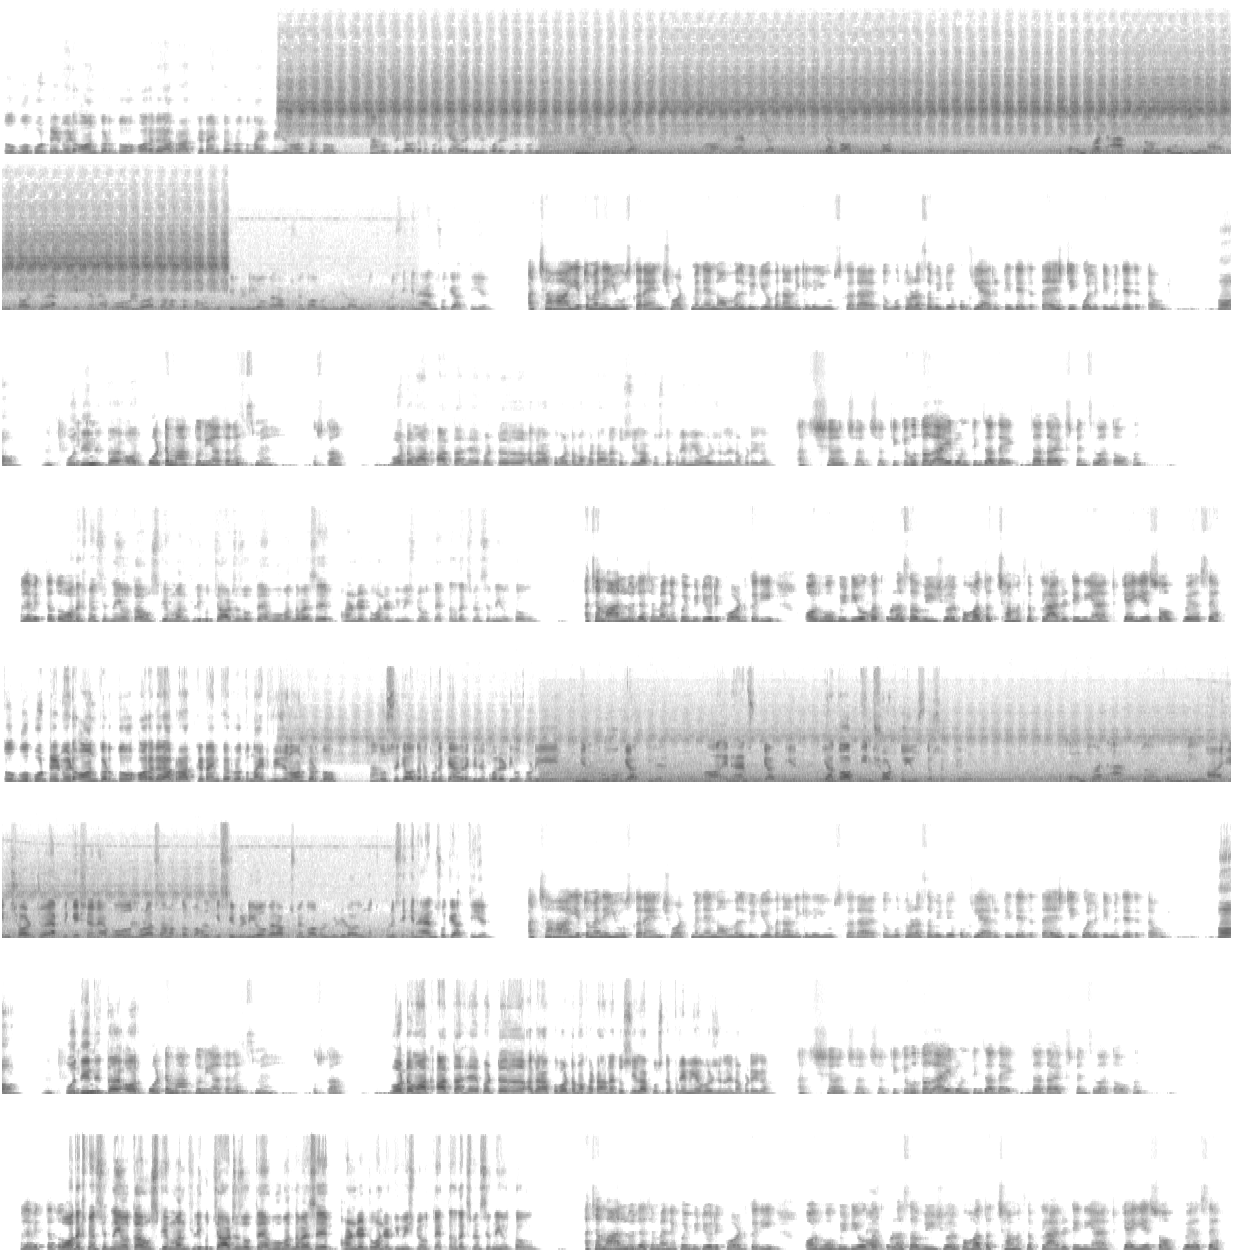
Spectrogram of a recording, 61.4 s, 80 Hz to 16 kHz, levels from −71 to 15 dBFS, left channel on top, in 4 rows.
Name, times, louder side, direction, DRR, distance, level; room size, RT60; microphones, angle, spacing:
voice 1, 0.0-4.2 4.7-8.4 8.8-12.2 15.1-21.5 30.6-31.0 31.5-32.5 35.6-40.3 46.8-52.8 56.9-57.1, right 6 dB, 55° right, 0.5 m, -30 dB
sound 1, 3.4-18.2, left 15 dB, 55° left, 0.4 m, -29 dB
sound 2, 6.7-20.6, right 1 dB, 15° right, 1.1 m, -36 dB
voice 2, 7.1-7.5 8.6-8.7 10.3-10.4 13.2-15.1 15.4-15.5 17.0-17.2 21.9-30.0 31.3-31.9 32.6-34.2 34.6-35.0 35.4-35.6 40.7-45.0 46.3-47.1 53.4-61.3, left 2 dB, 20° left, 1.0 m, -32 dB
7.1 x 6.7 x 3.1 m
head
